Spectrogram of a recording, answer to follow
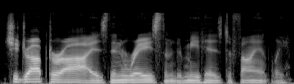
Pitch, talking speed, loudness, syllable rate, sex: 95 Hz, 225 wpm, -18 LUFS, 5.3 syllables/s, male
